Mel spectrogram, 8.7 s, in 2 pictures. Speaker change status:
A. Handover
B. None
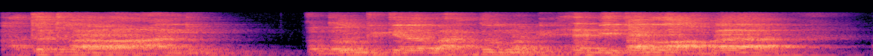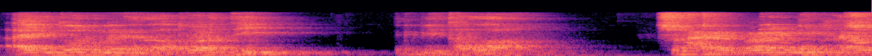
A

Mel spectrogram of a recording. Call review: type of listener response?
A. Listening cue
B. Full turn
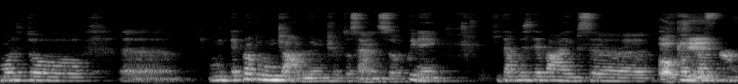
B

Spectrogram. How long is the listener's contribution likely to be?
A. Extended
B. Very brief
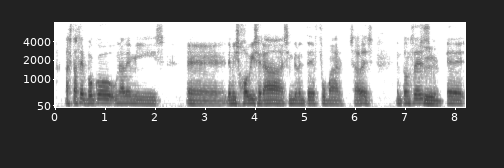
B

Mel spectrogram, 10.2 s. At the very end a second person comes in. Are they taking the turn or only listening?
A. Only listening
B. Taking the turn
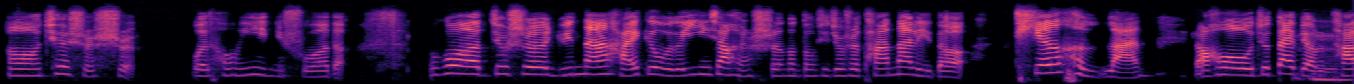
A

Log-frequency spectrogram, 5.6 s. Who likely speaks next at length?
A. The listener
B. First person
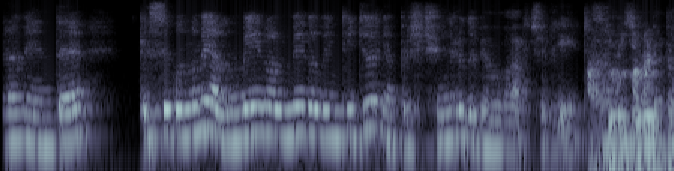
A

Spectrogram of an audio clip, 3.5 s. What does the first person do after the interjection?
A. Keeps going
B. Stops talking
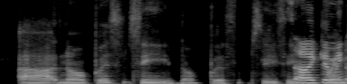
B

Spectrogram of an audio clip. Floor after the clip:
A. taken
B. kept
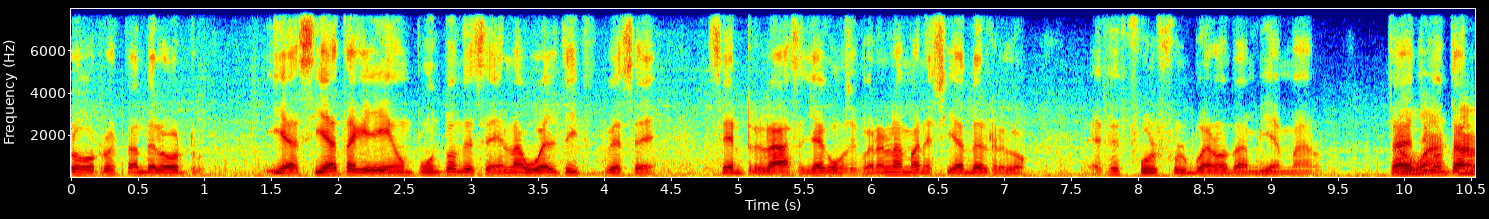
B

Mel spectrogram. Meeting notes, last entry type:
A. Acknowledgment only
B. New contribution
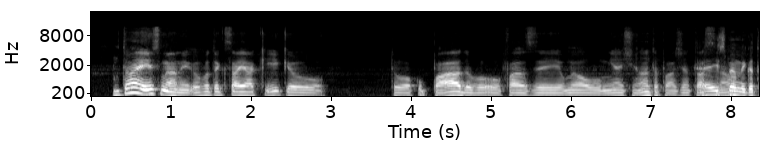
B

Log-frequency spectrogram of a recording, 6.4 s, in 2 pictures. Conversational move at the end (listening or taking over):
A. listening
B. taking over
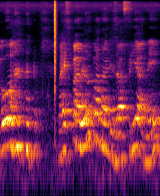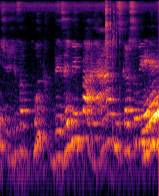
B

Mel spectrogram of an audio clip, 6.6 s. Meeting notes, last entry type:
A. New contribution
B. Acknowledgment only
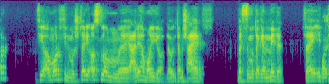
A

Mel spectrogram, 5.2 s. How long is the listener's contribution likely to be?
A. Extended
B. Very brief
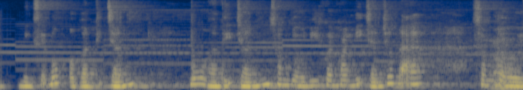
B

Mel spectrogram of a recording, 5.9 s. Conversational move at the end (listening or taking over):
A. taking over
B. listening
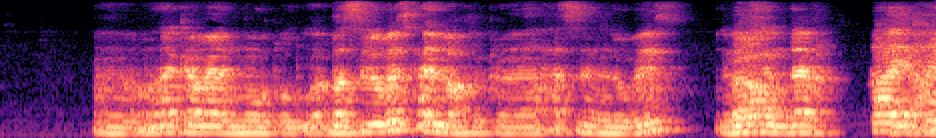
A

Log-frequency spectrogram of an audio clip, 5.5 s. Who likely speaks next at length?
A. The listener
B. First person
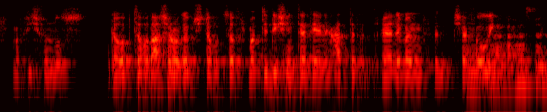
A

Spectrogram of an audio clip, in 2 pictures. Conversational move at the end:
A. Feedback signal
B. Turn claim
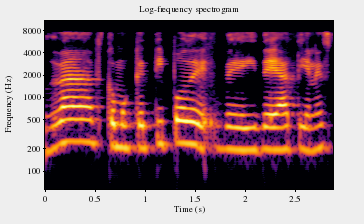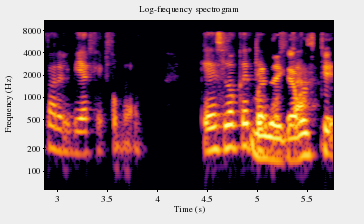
B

